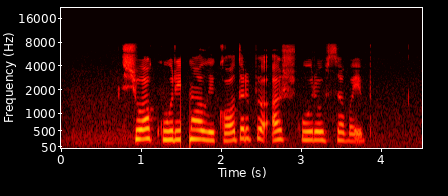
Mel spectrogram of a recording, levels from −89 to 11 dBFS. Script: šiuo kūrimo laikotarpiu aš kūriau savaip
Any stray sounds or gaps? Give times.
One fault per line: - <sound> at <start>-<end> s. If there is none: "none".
- dropout at 1.5-1.6 s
